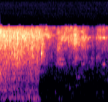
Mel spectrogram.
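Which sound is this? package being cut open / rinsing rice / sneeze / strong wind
rinsing rice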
